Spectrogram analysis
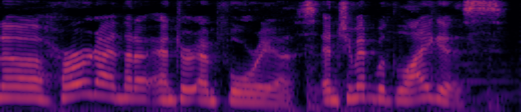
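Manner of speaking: ordinary talk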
